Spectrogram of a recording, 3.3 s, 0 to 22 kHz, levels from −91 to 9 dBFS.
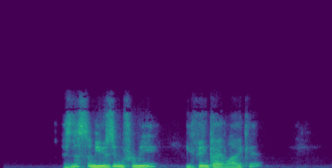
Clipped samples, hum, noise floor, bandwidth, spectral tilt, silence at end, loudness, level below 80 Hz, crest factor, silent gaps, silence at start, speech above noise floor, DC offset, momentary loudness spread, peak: under 0.1%; none; -70 dBFS; 9.4 kHz; -6.5 dB/octave; 0.75 s; -16 LUFS; -56 dBFS; 16 dB; none; 0.65 s; 55 dB; under 0.1%; 16 LU; -2 dBFS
